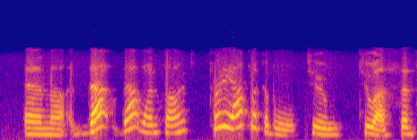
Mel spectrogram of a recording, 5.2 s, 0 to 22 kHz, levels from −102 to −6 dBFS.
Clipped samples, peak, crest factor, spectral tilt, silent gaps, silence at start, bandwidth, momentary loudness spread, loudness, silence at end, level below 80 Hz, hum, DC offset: under 0.1%; -2 dBFS; 20 dB; -11 dB/octave; none; 0.3 s; 5.4 kHz; 14 LU; -21 LUFS; 0.05 s; -58 dBFS; none; under 0.1%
